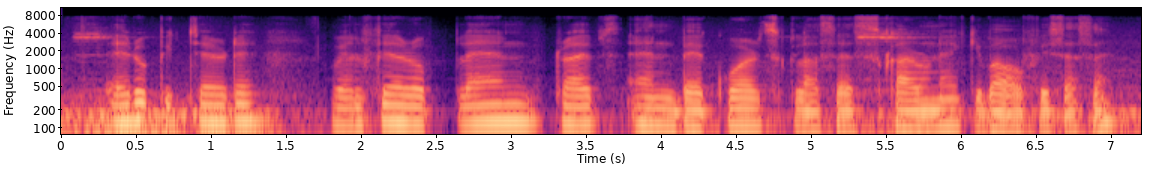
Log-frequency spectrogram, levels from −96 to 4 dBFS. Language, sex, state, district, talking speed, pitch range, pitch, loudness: Assamese, male, Assam, Kamrup Metropolitan, 100 wpm, 95-120 Hz, 100 Hz, -17 LUFS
